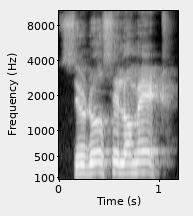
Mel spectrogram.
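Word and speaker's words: pseudocoelomate: उसके बाद coelom, PAC होगा, P साइलेंट रहता है। स्यूडोसिलोमेट, रीजन क्या है?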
